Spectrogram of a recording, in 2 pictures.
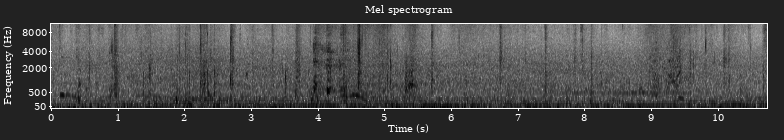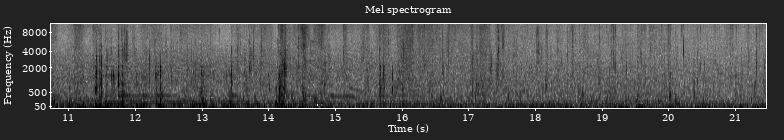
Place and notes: Ecole élémentaire Pérey, Cronenbourg Ouest, Strasbourg, France - Schoolyard with buses passing
Schoolyard with some buses passing around in the afternoon
8 November 2016, 16:27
